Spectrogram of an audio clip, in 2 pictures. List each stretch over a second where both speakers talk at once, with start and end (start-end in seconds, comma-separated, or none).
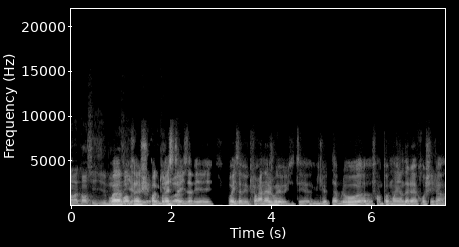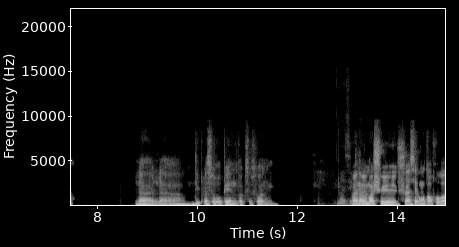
0.8-2.3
